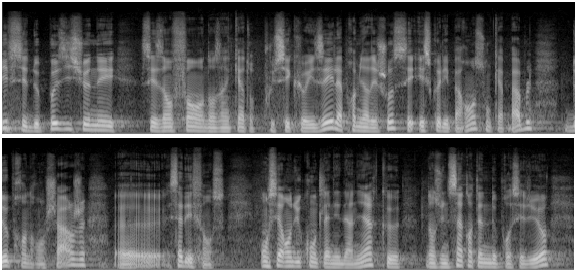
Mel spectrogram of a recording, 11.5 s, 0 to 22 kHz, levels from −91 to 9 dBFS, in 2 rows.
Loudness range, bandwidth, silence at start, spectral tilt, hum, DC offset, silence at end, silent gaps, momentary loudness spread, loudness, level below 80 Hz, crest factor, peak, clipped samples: 3 LU; 15 kHz; 0 s; -4.5 dB/octave; none; 0.4%; 0.05 s; none; 7 LU; -19 LUFS; -60 dBFS; 18 dB; 0 dBFS; under 0.1%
